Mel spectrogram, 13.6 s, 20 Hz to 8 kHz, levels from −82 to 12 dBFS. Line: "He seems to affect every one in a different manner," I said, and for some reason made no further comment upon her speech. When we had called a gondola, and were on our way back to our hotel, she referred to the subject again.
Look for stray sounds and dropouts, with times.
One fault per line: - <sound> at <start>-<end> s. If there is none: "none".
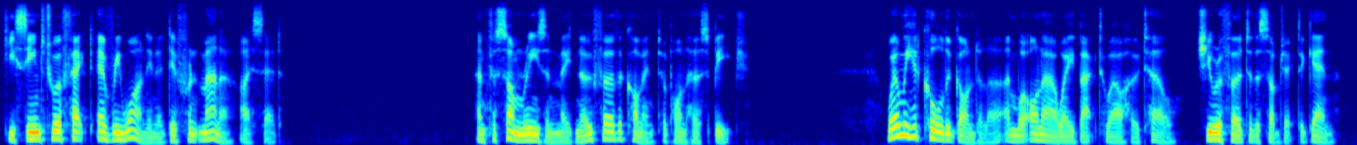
none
